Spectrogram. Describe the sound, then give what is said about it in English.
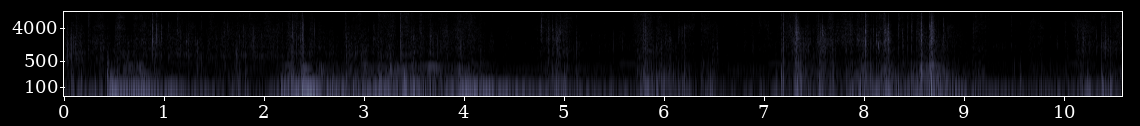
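Continuous paper rustling and crinkling with bursts of tearing, an irregular flurry of crisp handling noises lasting several seconds, no voices. “Let me hit you guys with that paper real fast.”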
